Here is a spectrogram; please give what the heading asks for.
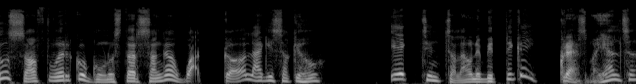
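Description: Throughout, the speech sounds dull and gurgling, with nothing above 15.1 kHz and flickering upper bands, likely MP2 compression starved of bits, consistent with roughly 80 kbps.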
